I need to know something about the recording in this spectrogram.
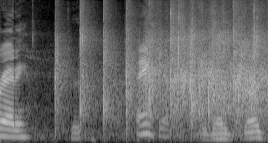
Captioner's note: audience clapping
